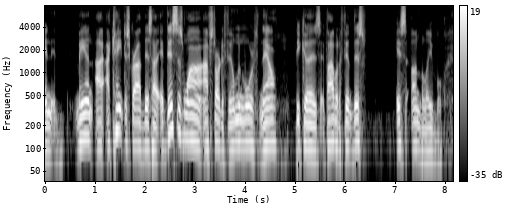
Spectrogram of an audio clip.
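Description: A man speaks at medium pitch and a moderate pace in a Southern US accent, with ordinary pitch variation. His loudness stays very even, and the recording is very clean with a silent background. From US South, Mississippi and Alabama. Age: 40s. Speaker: hunter and bow technician. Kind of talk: casual chat. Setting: studio. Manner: animated.

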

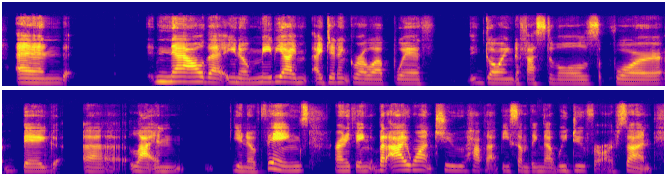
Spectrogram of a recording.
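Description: A woman talks fairly slowly in a fairly low pitch with a bright, sharp tone. Her intonation is fairly even, and the background is quiet. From US West Coast (Los Angeles). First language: Spanish. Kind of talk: casual chat.

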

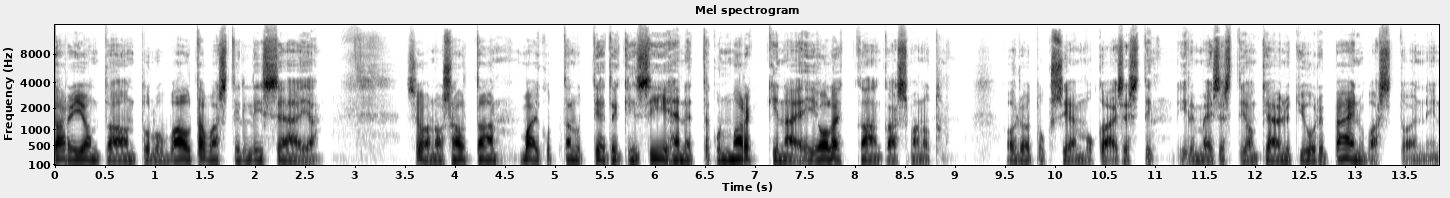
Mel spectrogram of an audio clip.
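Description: Fairly slow pace and fairly even intonation, with a dry, close sound and no echo. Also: man, very deep, low pitch for a man. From Finland, Lahti. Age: 50s. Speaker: taxi company CEO. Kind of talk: interview.

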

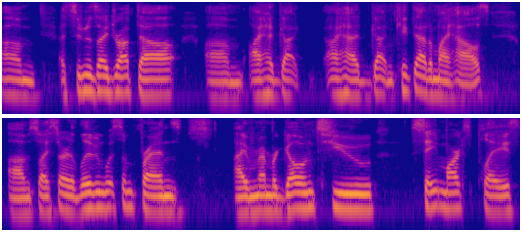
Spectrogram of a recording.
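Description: A man with a New Jersey accent speaks at a moderate pace, with medium pitch and fairly even intonation. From New Jersey, Jersey City. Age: 30s. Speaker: metal band vocalist. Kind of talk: casual chat.

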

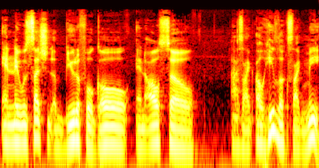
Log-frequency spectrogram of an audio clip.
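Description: Ordinary pitch variation comes through in an American accent. The recording is very clean, with a silent background. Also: man. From US South, New Orleans. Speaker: author and poet. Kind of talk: interview.

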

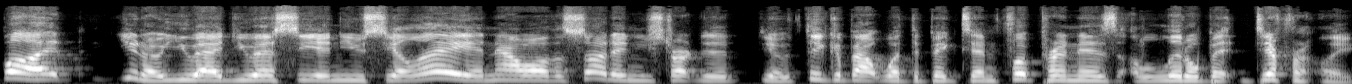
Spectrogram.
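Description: In an American accent, a woman with a fairly high pitch and ordinary pitch variation speaks very fast, the sound dry and close with no echo on a very clean recording with a silent background. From North Carolina. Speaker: college football writer. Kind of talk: interview.

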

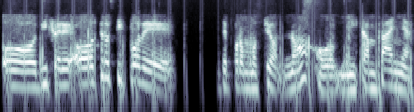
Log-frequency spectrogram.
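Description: A woman's ordinary speaking voice, fairly slow, with ordinary pitch variation. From Mexico. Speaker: musical theatre actress. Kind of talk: interview.

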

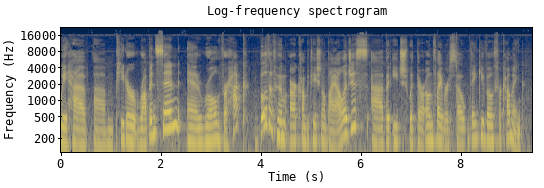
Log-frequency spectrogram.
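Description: A woman with a fairly low pitch and ordinary pitch variation speaks at a moderate pace with hardly any pauses, over noticeable background noise. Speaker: podcast co-host. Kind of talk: casual chat.

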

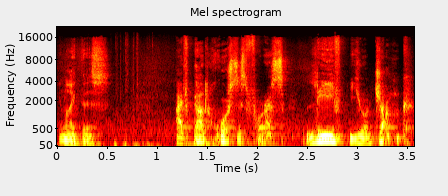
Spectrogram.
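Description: A put-on character voice sits at a low pitch. It moves along at a fairly slow pace. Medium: actual play. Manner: fragmented, stitched-together phrases in mismatched voices.

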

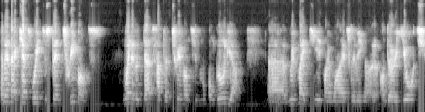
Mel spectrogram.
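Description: In a French accent, a man speaks at a moderate pace. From France. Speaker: entrepreneur and comedian. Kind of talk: interview.

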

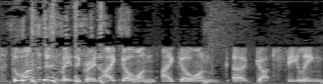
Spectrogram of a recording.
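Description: Noticeable noise runs in the background. Over it, a man talks fairly quickly. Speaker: TV design show host. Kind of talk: interview.

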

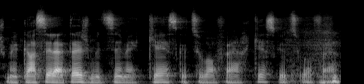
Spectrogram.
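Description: A man's somewhat breathy, fairly low-pitched voice with fairly even intonation. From Montreal, Quebec (Saint-Henri). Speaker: entrepreneur. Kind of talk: interview.

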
